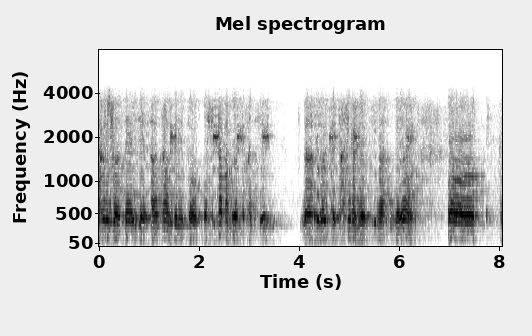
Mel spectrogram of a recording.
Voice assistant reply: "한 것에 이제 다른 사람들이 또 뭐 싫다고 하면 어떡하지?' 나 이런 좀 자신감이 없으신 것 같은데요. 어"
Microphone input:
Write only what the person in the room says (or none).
none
